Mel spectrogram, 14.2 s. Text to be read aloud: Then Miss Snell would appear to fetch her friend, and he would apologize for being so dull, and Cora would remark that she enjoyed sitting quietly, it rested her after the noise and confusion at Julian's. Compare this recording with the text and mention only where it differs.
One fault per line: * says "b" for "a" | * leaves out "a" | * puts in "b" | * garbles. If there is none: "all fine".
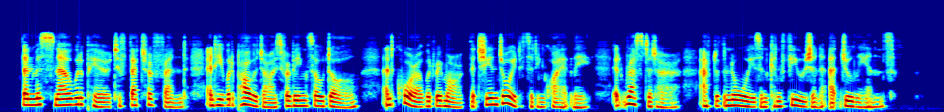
all fine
